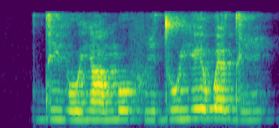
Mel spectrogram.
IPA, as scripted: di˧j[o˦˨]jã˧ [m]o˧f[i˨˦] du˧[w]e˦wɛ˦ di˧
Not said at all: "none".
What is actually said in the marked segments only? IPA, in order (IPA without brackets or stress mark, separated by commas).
o˨, m, i˨, j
